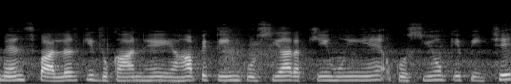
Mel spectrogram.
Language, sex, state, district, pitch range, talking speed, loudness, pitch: Hindi, female, Punjab, Kapurthala, 180-195 Hz, 175 wpm, -20 LUFS, 190 Hz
